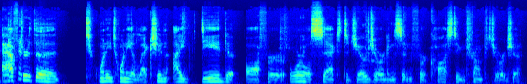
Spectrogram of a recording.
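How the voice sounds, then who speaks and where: A man playing in a tabletop game, making deadpan ironic jokes in casual banter. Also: medium pitch, a little slow, gravelly, breathy edge. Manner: deadpan joking, dry ironic asides. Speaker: player.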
